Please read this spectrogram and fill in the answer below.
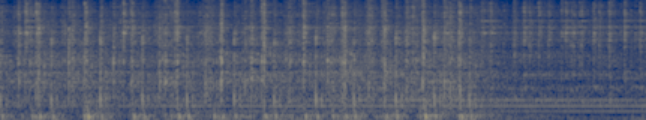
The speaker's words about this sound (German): Weißt du, was das ist? Ein Brummkreisel. Ein Brummkreisel, wenn ich ihn anschiebe.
